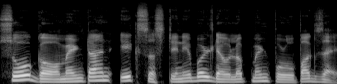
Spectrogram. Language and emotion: Goan Konkani, neutral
